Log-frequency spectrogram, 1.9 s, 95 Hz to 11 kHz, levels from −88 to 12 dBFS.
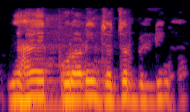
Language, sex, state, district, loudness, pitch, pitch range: Hindi, male, Jharkhand, Sahebganj, -14 LUFS, 165 Hz, 160-175 Hz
